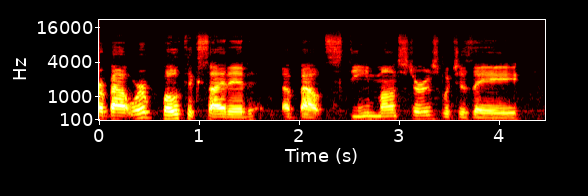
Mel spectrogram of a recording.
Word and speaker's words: Steem: on the blockchain called steam they like split the same way so it takes like it's it's spelled like esteem esteem like you're going up in esteem in my book or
